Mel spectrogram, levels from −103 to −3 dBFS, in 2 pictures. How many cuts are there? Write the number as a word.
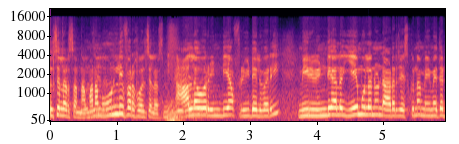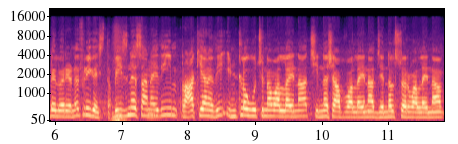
two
